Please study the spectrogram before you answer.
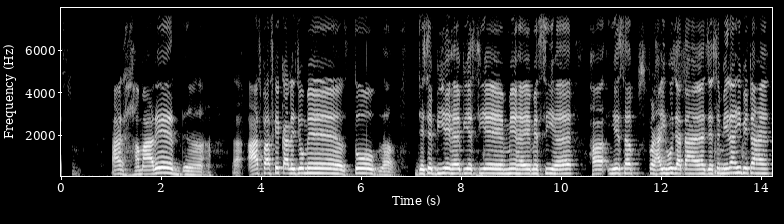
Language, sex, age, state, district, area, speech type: Hindi, female, 60+, Uttar Pradesh, Varanasi, rural, spontaneous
